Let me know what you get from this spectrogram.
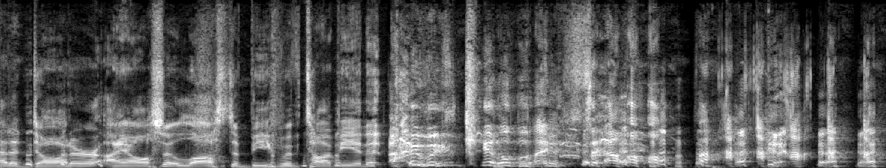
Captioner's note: laughs; both laughing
